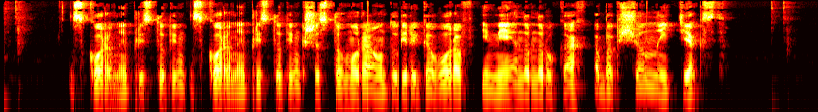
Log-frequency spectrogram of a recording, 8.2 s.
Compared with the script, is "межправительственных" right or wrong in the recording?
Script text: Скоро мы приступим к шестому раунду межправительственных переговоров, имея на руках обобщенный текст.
wrong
